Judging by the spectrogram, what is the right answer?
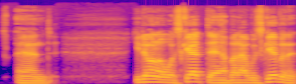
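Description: Heard in a very clean recording with a silent background, a man uses a normal speaking voice at a fairly quick pace, medium-pitched with ordinary pitch variation. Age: 60s. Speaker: priest and cathedral rector. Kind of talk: casual interview.

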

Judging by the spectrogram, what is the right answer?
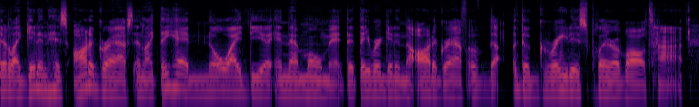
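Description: An ordinary speaking voice: a man with an American accent, medium pitch, fairly even intonation and very even loudness, at a fairly quick pace with hardly any pauses. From Chicago. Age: 20s. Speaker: podcast host. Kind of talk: casual interview.

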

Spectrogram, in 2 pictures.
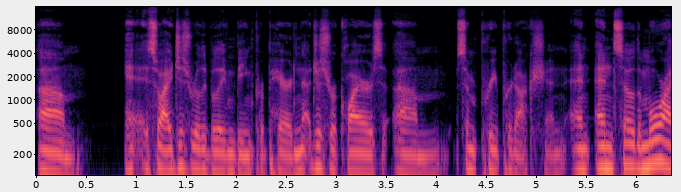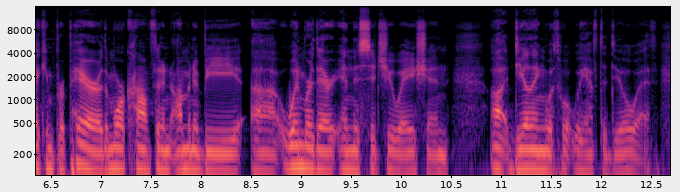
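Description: The man's voice sits fairly low, and his intonation stays fairly even. He talks at a fairly quick pace in a very clean recording with a silent background. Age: 30s. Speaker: humanitarian photographer and filmmaker. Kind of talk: interview. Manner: hesitant, many fillers.

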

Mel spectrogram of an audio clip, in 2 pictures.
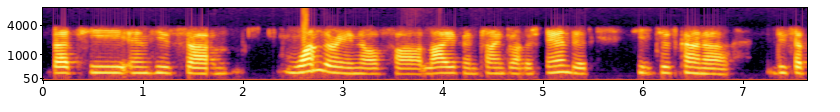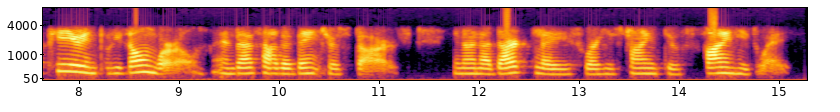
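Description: A woman's medium-pitched voice, fairly slow in pace, with fairly even intonation. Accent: Spanish. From Costa Rica. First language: Spanish. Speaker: children's author. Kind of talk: interview.

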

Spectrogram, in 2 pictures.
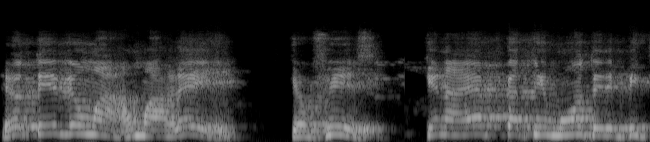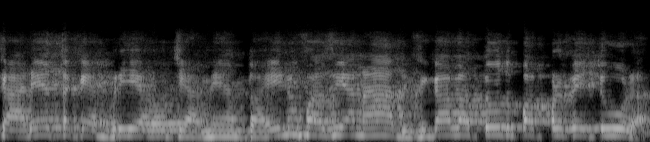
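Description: The man keeps a high pitch, fairly even intonation, very even loudness and a moderate pace. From Sorocaba, São Paulo state, Brazil. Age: 70s. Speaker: former city councillor. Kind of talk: interview. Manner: halting, repeats words.

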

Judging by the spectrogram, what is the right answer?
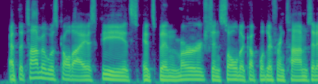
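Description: A man with an American accent talks very fast at a fairly low pitch. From North Carolina, military family moving around. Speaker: sports play-by-play announcer. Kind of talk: casual interview.

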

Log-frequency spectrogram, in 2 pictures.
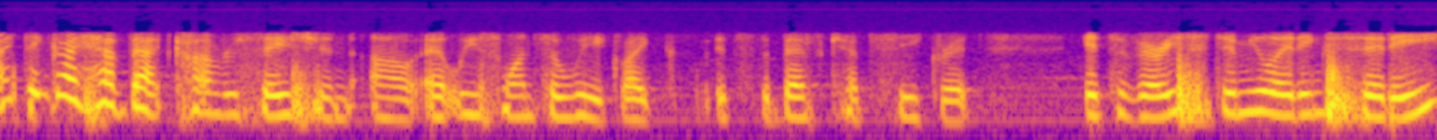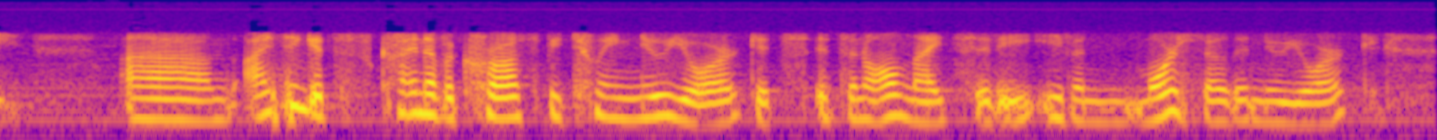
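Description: A woman with an American accent and a plain, everyday voice speaks at a moderate pace, her medium pitch moving in lively intonation. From California. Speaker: author, tango dancer. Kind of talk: interview.

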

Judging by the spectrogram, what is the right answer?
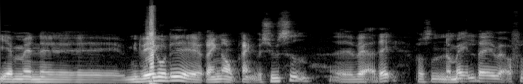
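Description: Noticeable background noise around a man's fairly slow delivery. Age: 40s. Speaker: e-commerce manager. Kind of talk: interview. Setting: video call.

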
